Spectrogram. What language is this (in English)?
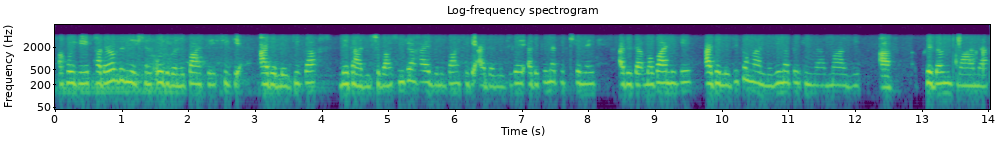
Manipuri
